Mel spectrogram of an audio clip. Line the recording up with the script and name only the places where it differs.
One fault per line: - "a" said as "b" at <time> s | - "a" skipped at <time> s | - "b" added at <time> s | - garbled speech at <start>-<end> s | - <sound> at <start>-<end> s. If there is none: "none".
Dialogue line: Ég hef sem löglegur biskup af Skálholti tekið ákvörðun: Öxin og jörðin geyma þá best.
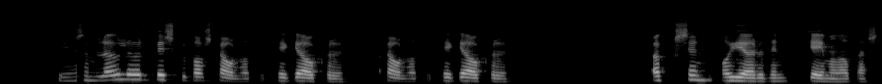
- "hef" skipped at 0.8 s
- "Skálholti tekið ákvörðun" added at 3.8 s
